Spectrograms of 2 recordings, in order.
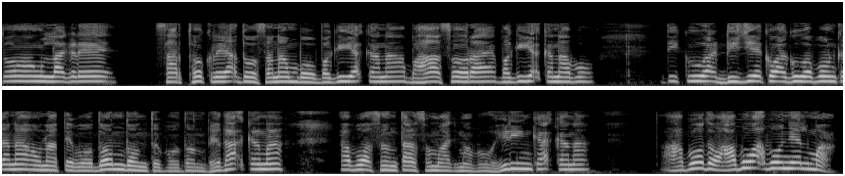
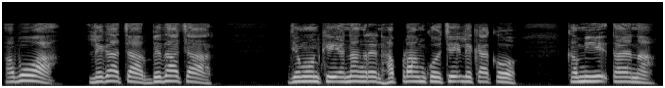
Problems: none marked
